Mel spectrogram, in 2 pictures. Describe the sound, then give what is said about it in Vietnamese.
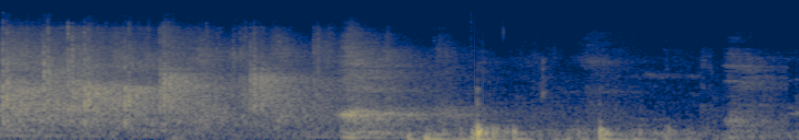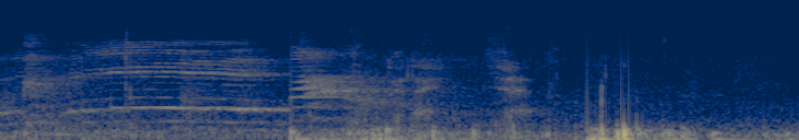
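An audience claps for a pastor about to give testimony in Vietnamese, in a dense burst of applause that fades after a couple of seconds, giving way to scattered voices and murmuring. “Chúng ta cho ông một tràng pháo tay để được khích lệ trong tinh thần truyền giáo của ông.”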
